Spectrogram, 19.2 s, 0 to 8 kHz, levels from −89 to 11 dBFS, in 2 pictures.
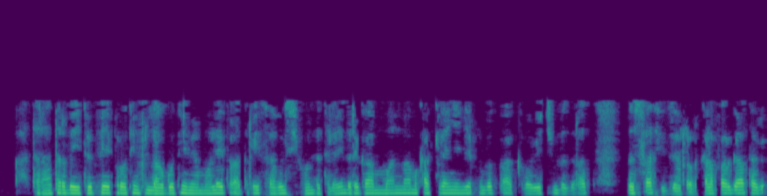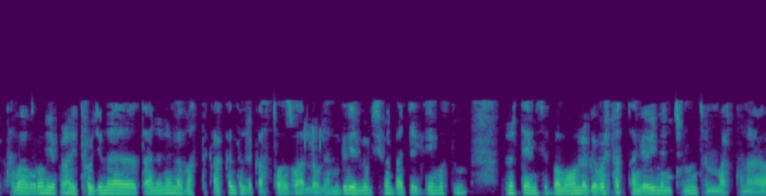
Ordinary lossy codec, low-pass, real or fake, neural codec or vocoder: AAC, 16 kbps; 7.2 kHz; real; none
